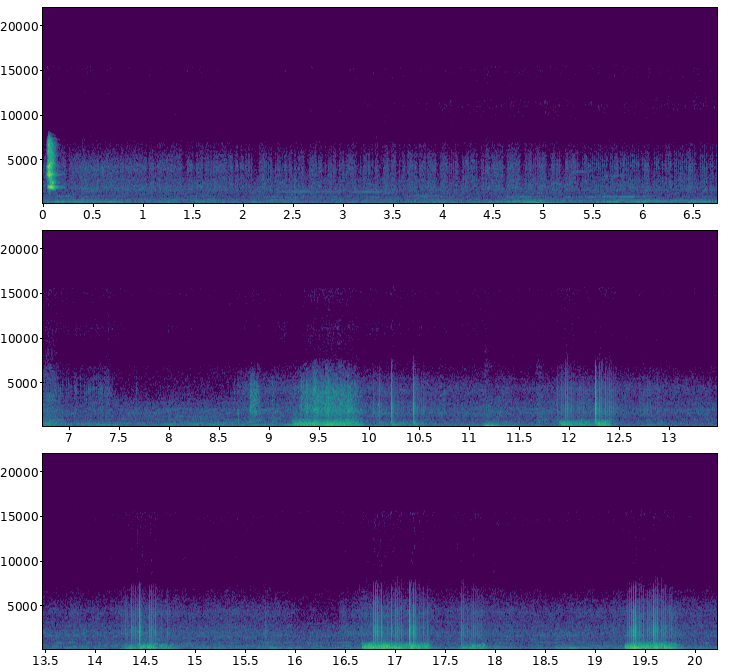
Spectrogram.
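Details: Normal vesicular breath sounds, expected over all lung fields away from the spine, in a respiratory auscultation lesson.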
